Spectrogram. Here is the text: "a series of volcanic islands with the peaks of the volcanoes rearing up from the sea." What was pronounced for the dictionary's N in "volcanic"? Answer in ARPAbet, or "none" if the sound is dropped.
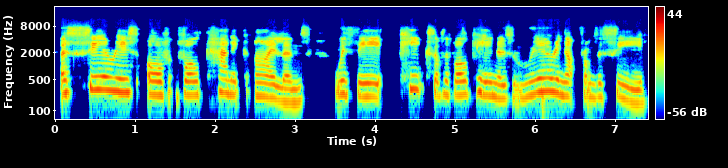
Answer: N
